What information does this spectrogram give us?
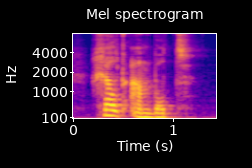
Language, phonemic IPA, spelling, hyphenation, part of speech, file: Dutch, /ˈɣɛltˌaːn.bɔt/, geldaanbod, geld‧aan‧bod, noun, Nl-geldaanbod.ogg
- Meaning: money supply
